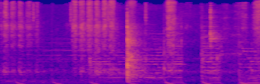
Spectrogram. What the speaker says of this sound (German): Dann nehme ich mir die Form vor, damit die nochmal perfekt nachgefeilt ist.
